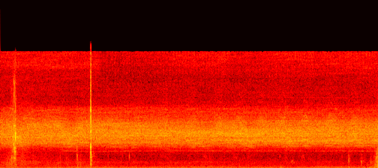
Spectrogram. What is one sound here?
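Insects buzz steadily in trees outdoors.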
